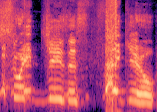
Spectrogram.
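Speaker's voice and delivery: slow, high, tearful gasp of thanks; overwhelmed cry of relief. Real, not acted. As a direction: sob out the thanks to heaven. Overjoyed reaction to the clip.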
